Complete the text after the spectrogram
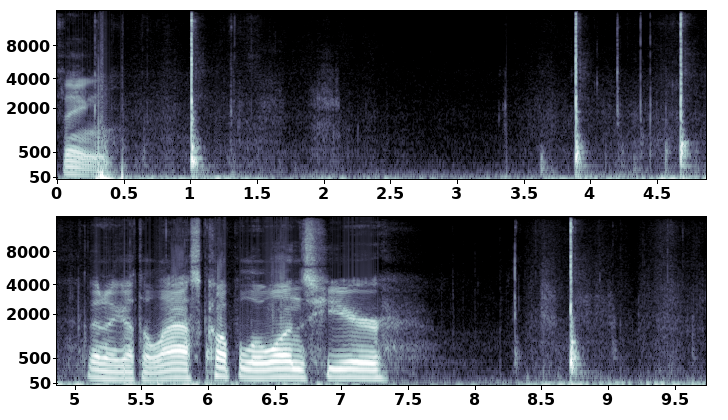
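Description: A hole punch clicks sharply as it bites through leather.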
